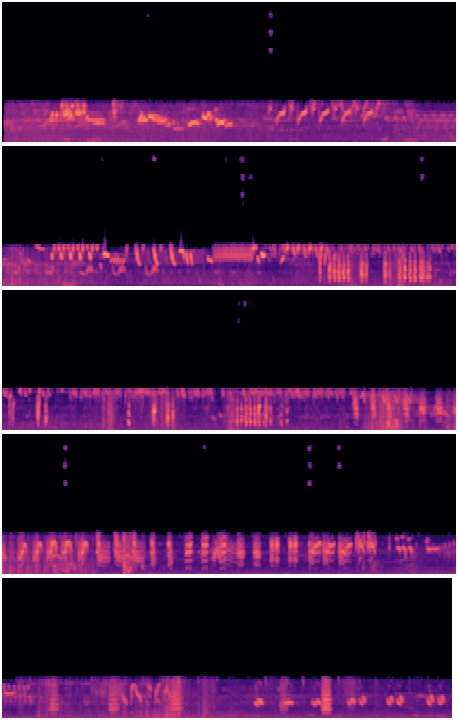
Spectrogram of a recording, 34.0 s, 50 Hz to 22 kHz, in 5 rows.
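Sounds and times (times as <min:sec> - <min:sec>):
bird chirps and trills: 0:06.8 - 0:30.0.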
